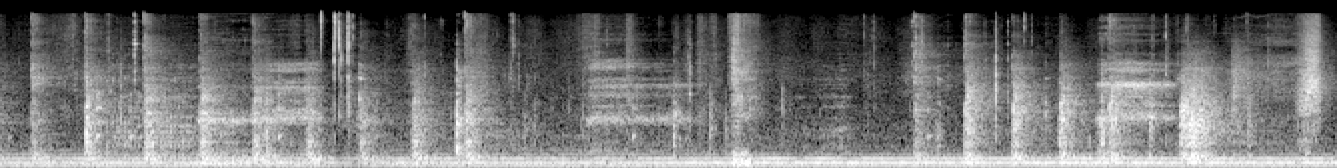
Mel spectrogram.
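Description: Steel press blocks and an axle shaft with its hub being shifted and seated in a shop press: scattered metal clanks and knocks, a few of them ringing, while the parts are set up to press a new wheel bearing onto the axle. A steady low hum runs underneath.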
